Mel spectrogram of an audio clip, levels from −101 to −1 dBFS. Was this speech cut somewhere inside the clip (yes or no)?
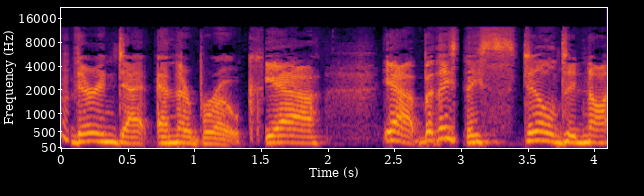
yes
